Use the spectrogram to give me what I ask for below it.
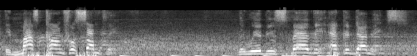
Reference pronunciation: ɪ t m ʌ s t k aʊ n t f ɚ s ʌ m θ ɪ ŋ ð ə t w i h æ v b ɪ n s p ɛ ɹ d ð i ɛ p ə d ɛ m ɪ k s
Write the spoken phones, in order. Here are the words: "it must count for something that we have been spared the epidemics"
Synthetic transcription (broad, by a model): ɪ t m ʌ s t k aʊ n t f ɚ s ʌ m θ ɪ ŋ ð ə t w i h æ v b ɪ n s p ɛ ɹ d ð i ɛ p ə d ɛ m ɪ k s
